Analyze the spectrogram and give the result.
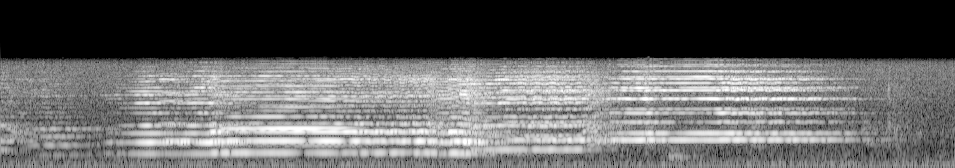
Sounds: Violin, playing violin, Musical instrument, Music

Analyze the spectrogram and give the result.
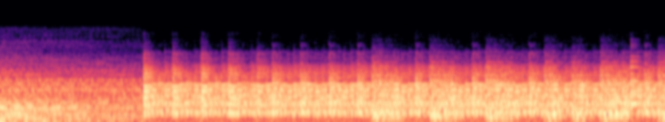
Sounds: Background music, Music

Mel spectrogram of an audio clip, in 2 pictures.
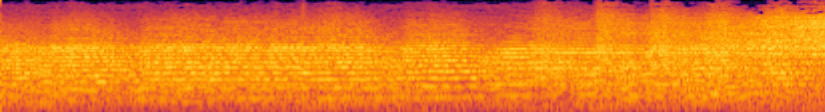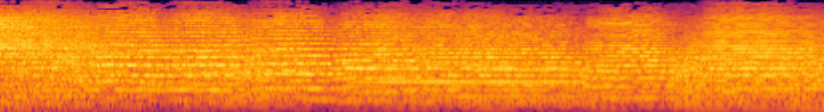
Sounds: Music, Orchestra

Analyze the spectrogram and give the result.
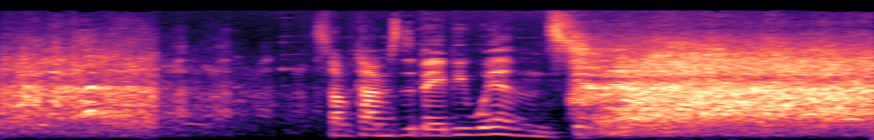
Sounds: Speech

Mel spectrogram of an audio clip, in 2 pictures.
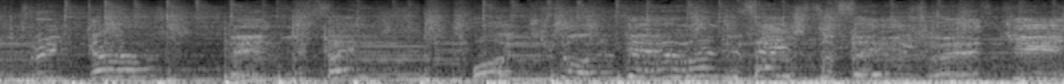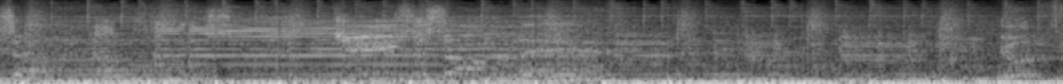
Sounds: Music, Christmas music

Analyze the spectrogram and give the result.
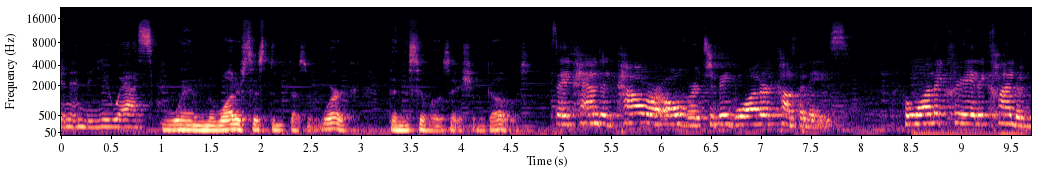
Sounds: Speech, Music

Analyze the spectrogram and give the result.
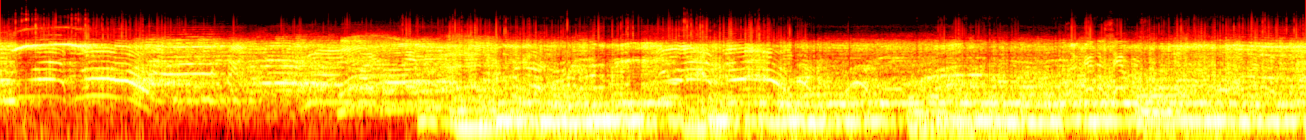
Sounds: Speech, Music

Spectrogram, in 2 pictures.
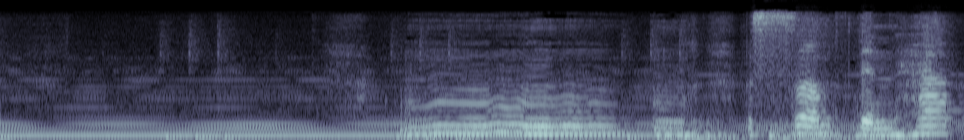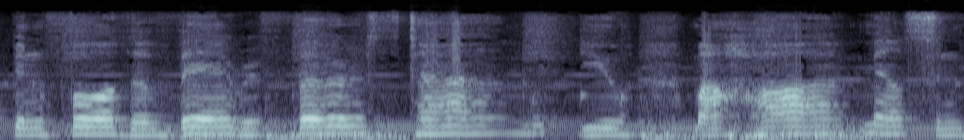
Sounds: Music, Male singing

